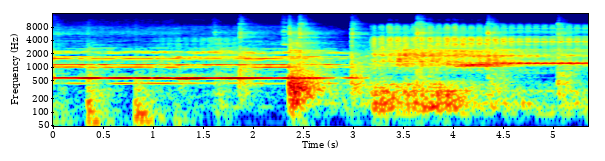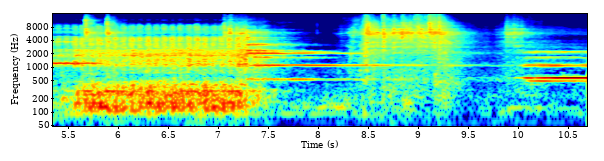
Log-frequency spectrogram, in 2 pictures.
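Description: Free improvised music: held saxophone tones over scattered percussive knocks, giving way about three seconds in to a dense noisy wash that lasts some four seconds, then a few held tones, a short noisy burst and a brief drop in level just before the end.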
